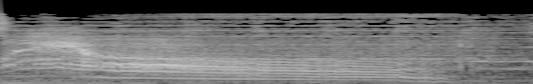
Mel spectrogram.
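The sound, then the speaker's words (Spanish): A single long, drawn-out cat meow, loud, starting high and sliding slowly downward in pitch before trailing off, with no one speaking. “Finalmente salió al encuentro de la ratita un gato gordo de bigotes enormes.”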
